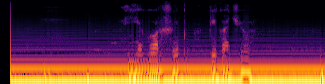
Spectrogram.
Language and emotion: Russian, neutral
